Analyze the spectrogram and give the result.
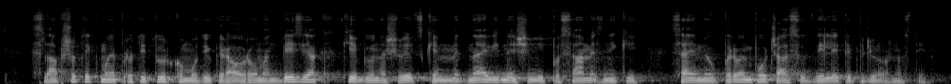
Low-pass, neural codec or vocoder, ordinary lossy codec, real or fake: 14.4 kHz; vocoder, 44.1 kHz, 128 mel bands every 256 samples, BigVGAN v2; Opus, 32 kbps; fake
